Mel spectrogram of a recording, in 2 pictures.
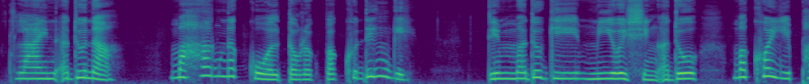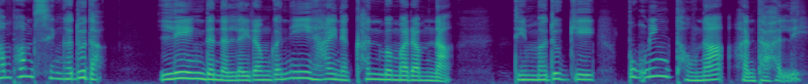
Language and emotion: Manipuri, sad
